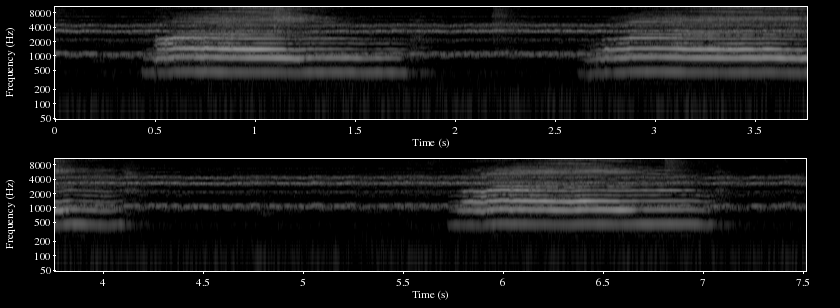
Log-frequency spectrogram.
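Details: Pet cat Latte scolds its owner indoors after the owner pesters it for food, turning the tables on its usual demands: three long, drawn-out meows, each about a second or more, spaced roughly every two and a half seconds over a steady low hum.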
